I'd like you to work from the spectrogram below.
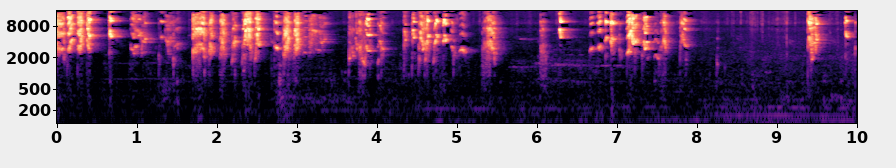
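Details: Morning chirping from a lovebird: dense runs of shrill, rapid high chirps in bursts separated by brief pauses, with faint low background hum.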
